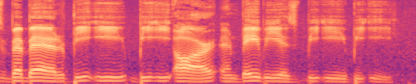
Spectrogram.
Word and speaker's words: beber: Yeah, well, to drink is beber, B-E-B-E-R, and baby is B-E-B-E.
